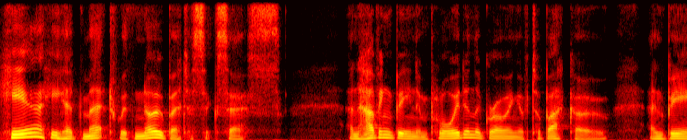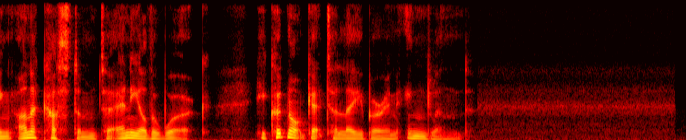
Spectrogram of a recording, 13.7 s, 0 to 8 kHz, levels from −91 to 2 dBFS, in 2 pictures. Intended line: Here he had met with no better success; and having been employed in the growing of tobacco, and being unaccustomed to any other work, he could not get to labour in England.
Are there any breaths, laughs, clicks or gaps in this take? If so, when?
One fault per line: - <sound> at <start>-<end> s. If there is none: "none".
none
